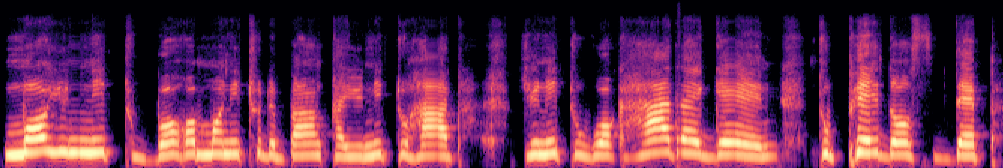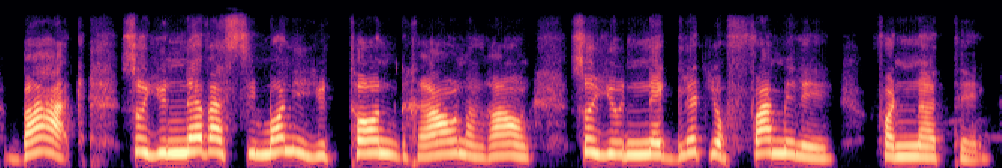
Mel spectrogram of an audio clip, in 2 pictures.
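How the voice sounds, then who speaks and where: A woman's voice: on the high side, normal speed, no echo, highs cut off. A woman from Cameroon giving an emphatic, earnest motivational speech over a video call as a network marketing leader. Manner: earnest, emphatic, non-native phrasing.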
